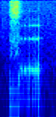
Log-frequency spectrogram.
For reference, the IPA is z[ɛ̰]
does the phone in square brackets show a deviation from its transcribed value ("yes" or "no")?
no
